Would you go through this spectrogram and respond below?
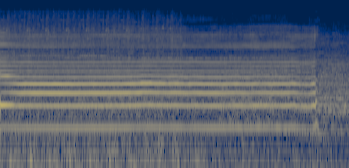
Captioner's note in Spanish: Aplausos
